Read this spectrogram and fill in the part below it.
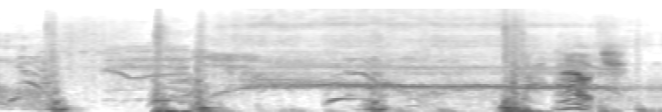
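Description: A heavy hammer thuds into flesh with hard, sudden blows.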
